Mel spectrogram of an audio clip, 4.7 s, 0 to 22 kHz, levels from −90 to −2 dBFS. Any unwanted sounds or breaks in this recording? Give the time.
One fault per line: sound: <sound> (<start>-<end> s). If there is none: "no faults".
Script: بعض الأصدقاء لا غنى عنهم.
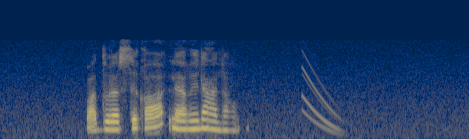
sound: chirp (3.0-3.5 s)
